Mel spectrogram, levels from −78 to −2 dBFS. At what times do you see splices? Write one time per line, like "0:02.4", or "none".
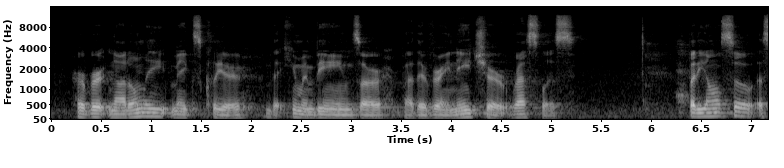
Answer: none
